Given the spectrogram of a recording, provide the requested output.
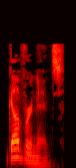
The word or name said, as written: governance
